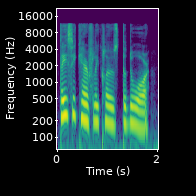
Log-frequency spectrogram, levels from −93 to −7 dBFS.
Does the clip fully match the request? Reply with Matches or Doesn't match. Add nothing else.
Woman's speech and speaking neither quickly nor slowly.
Matches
